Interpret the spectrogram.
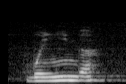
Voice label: "bõe yĩnga", Mooré

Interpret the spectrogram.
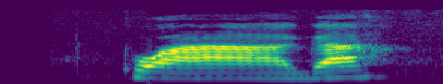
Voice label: "toaaga", moore

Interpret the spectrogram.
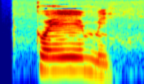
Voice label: "toeeme", moore

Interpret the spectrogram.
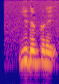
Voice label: "yɩdbre", Mooré

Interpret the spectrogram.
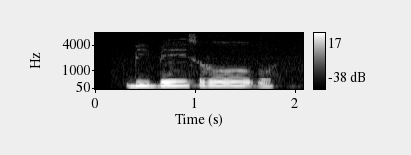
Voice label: "bi-bees roogo", Mooré; prison

